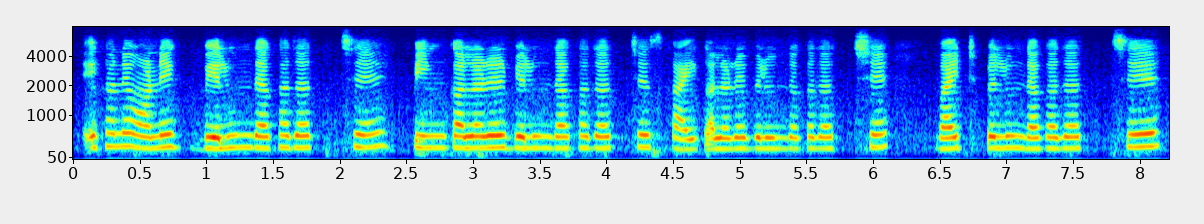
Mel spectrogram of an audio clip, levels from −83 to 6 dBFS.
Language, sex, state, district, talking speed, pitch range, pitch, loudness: Bengali, female, West Bengal, North 24 Parganas, 145 wpm, 250-275 Hz, 260 Hz, -19 LUFS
